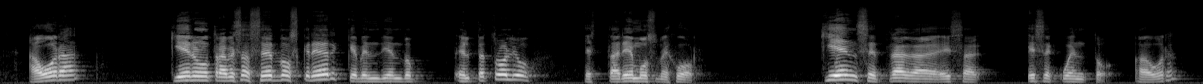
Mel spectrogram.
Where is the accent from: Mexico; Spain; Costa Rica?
Mexico; la flora, la fauna, el aire que respiramos, significan lo más valioso que tenemos como mexicanos.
